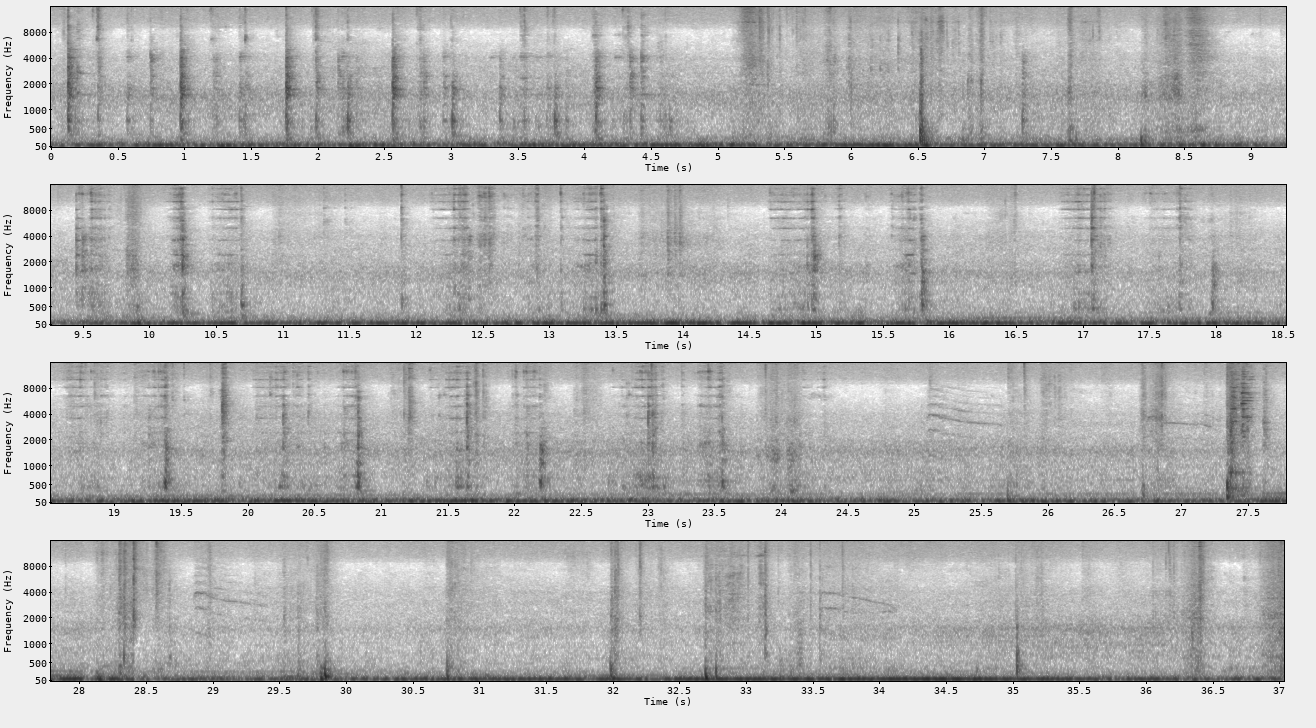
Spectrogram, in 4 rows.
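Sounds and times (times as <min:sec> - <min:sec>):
light metal clinks and knocks: 0:00.0 - 0:08.3, 0:25.7 - 0:29.9
steady low rumble: 0:03.1 - 0:36.9.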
